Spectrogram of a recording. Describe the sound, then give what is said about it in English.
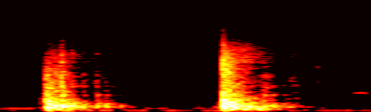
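Two heavy, booming blows strike a door about a second apart, each a loud thud with a rattling decay, as men try to break the door down in a dramatized scene with Lot. No voices are heard. “We'll have the door down soon.”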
